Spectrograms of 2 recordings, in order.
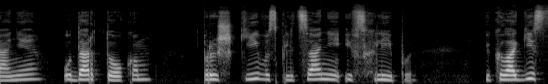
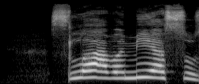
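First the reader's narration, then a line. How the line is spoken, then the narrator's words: Prisoners yelling together. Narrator (Russian): заорали заключенные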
